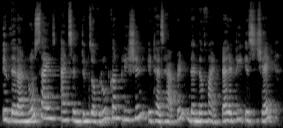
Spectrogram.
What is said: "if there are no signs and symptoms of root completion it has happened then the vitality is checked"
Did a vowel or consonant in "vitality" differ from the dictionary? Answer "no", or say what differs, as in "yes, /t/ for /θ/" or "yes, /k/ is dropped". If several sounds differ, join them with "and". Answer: yes, /f/ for /v/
